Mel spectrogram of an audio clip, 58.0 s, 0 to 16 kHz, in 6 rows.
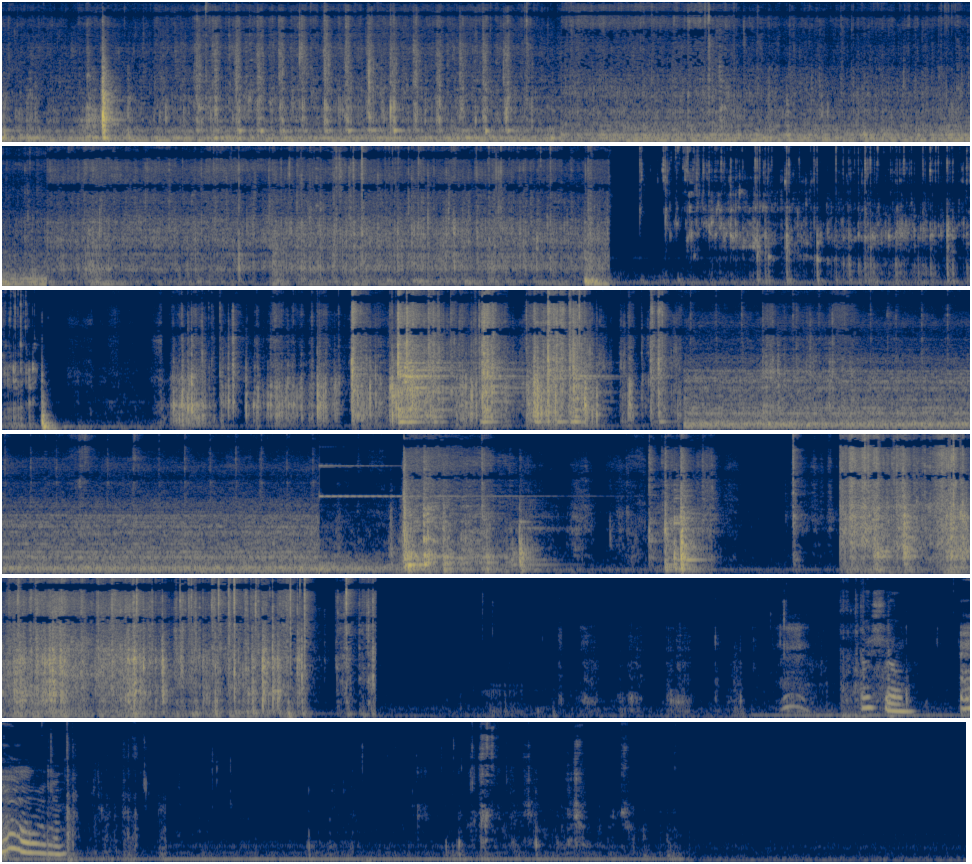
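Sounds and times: sauce simmering in frying pan: 0:05.6 - 0:15.8
rustling and clatter of plastic tray: 0:21.0 - 0:26.2, 0:37.4 - 0:41.8
air fryer humming: 0:26.2 - 0:34.3
air fryer electronic beep: 0:26.2 - 0:34.5.

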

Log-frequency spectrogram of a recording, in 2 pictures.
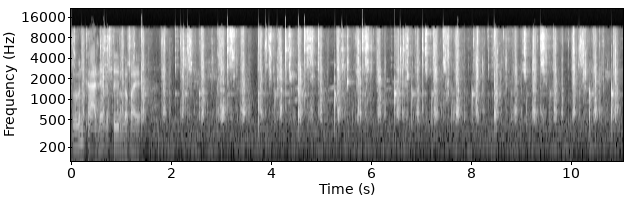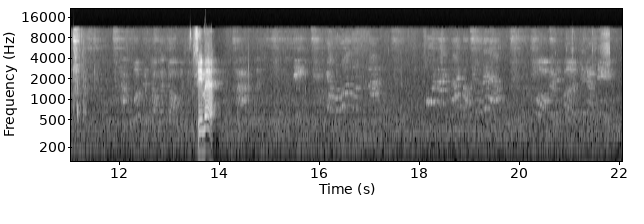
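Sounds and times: metal spoon scraping mortar: 0:00.0 - 0:11.4
pestle pounding in mortar: 0:00.0 - 0:11.4.

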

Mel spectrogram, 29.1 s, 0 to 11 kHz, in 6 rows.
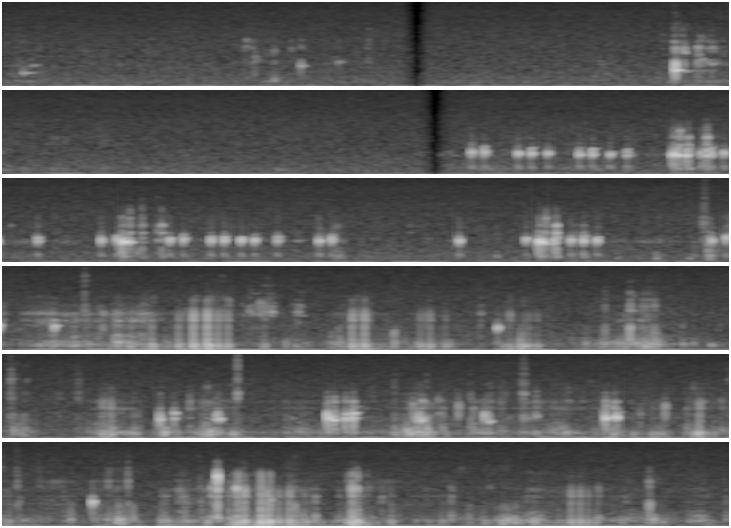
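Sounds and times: underwater gurgling and rumbling: 0:08.0 - 0:11.9, 0:14.4 - 0:29.0
underwater clicks and knocks: 0:14.4 - 0:28.7.

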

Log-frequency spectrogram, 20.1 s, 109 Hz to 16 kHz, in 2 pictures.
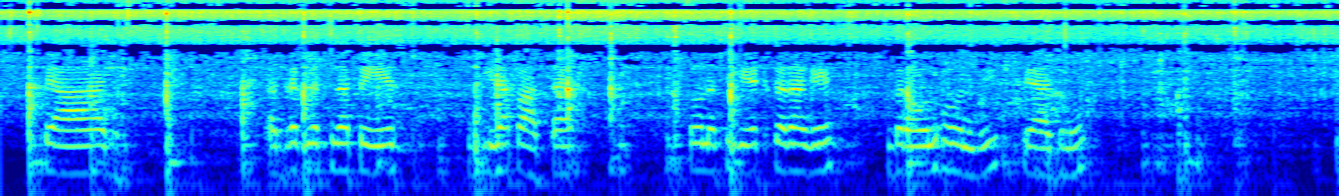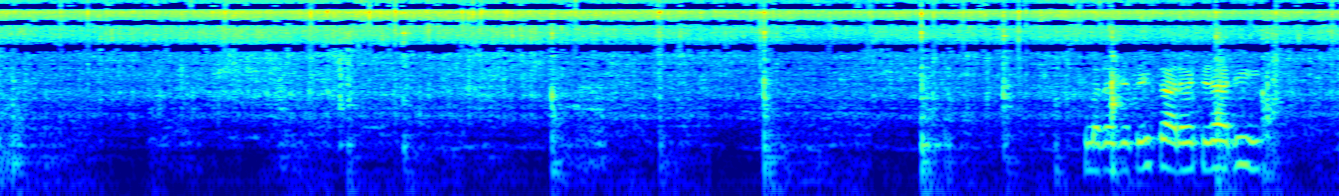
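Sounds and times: onions sizzling in oil: 0:00.0 - 0:20.0
steel ladle scraping a pan: 0:00.6 - 0:10.6, 0:12.1 - 0:15.2.

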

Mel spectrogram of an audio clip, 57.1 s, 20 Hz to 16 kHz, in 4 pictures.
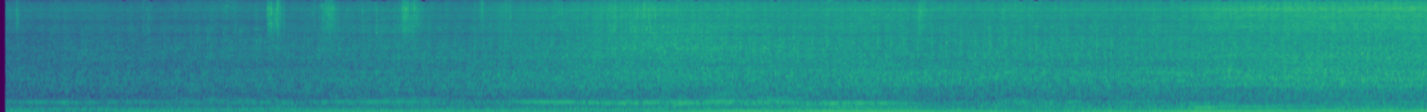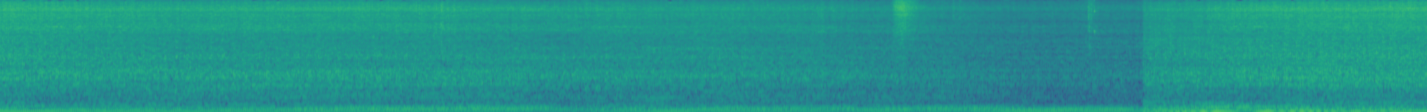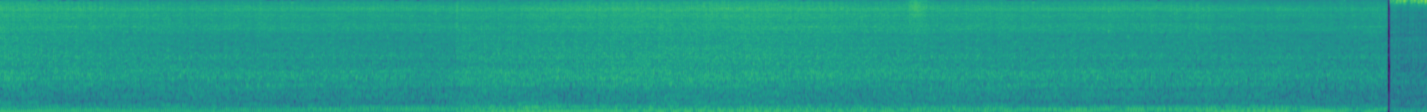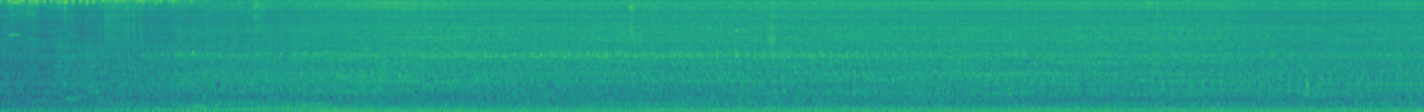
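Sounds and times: heavy diesel engines running: 0:00.1 - 0:57.0
loud low rumble: 0:25.7 - 0:29.7.

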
